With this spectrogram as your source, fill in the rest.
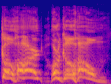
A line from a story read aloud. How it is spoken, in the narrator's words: bellowing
